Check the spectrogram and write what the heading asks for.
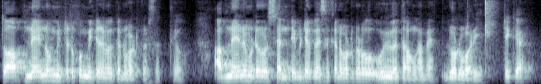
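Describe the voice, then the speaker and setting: A man's voice: medium pitch, steady tone, fast talker. A man giving a physics lecture at a board, repeating key points emphatically and having students say terms back after him. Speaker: physics teacher.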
